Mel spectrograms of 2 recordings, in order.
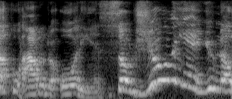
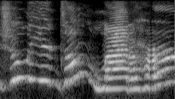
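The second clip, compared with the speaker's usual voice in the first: much higher, sassy call-out; calling him out; 10 semitones higher than usual. Retold or imitated. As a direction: squeal it at him in disbelief. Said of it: "And I was like".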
